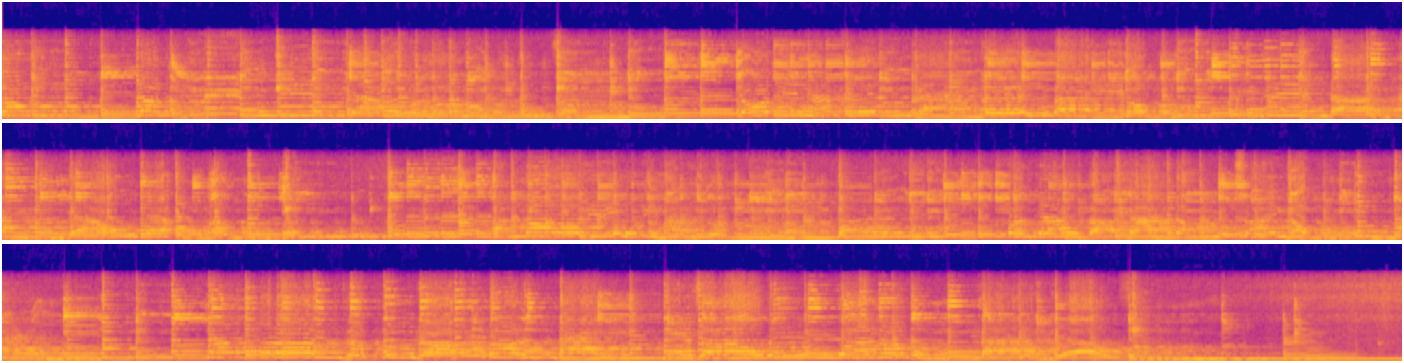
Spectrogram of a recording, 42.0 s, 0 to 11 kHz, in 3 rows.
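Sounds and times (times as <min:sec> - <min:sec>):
woman singing into microphone: 0:00.0 - 0:41.9
plucked string instruments: 0:00.0 - 0:42.0.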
